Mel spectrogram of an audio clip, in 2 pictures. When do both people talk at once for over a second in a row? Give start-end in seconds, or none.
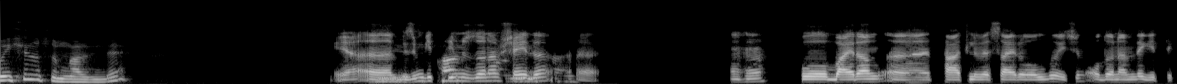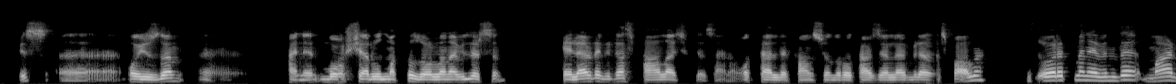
3.7-5.8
